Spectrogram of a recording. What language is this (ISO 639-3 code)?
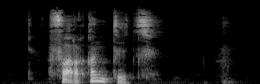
kab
